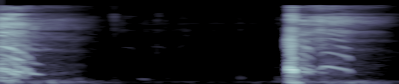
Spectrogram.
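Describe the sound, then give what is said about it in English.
Two short, small coughs separated by a brief silence, each a sharp burst that fades quickly. “Did you like his little cough?”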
